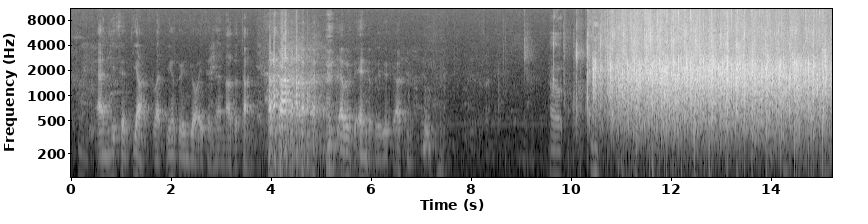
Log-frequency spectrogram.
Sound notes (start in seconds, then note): 3.8 everyone laughs; 9.6 audience applauds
